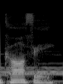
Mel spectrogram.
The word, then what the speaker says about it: Coffey: The prisoner is named John Coffey, which means like the drink, only not spelled the same.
